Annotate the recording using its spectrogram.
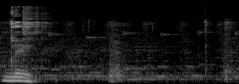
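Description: Television music playing in the background, with light clinks of metal on a steel plate.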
